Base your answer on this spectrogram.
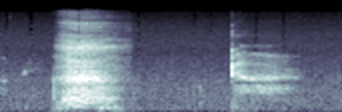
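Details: Two sudden, airy bursts of expelled air a few seconds apart; sneezing.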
